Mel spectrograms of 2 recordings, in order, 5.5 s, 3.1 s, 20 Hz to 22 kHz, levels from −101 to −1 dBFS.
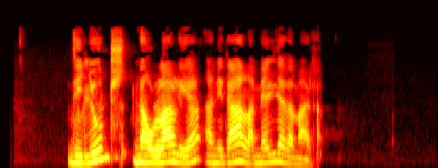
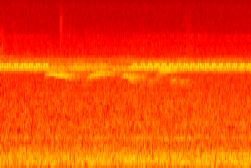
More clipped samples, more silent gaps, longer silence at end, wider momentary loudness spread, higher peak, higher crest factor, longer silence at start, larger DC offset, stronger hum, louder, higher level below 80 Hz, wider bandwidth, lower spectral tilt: neither; neither; first, 1.6 s vs 0 s; first, 13 LU vs 4 LU; first, 0 dBFS vs -14 dBFS; first, 22 dB vs 14 dB; first, 0.85 s vs 0 s; neither; neither; first, -20 LUFS vs -26 LUFS; second, -72 dBFS vs -54 dBFS; second, 11 kHz vs over 20 kHz; first, -5 dB/octave vs -3 dB/octave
